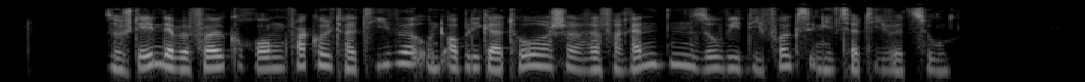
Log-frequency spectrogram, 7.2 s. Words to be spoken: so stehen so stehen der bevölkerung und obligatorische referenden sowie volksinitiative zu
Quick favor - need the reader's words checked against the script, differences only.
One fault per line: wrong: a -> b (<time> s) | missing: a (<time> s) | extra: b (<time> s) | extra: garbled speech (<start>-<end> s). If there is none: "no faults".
missing: so stehen (1.1 s)
extra: fakultative (1.9 s)
extra: die (4.9 s)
